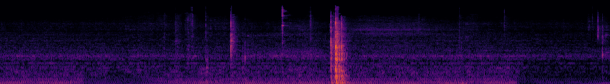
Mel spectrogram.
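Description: A few light taps and one much louder, sharp clack a little over three seconds in, from craft supplies being handled on a tabletop, over a steady low hum.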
